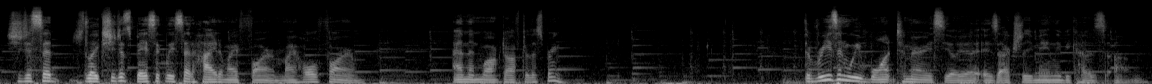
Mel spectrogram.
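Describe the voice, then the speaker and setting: Male let's play host, lowish voice, casual rambling delivery, clear music bed from the game. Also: expressive, moderate pace, long pauses, a little mellow. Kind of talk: casual video game commentary. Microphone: desk microphone.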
